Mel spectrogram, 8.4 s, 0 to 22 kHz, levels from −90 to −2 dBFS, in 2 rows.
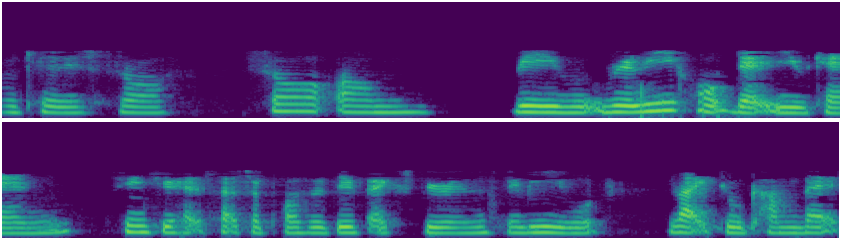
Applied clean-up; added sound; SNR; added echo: neural mask model DeepFilterNet 3.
